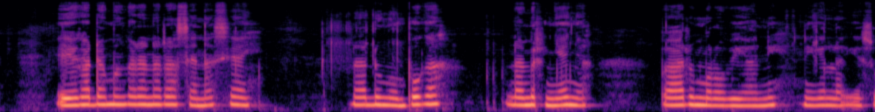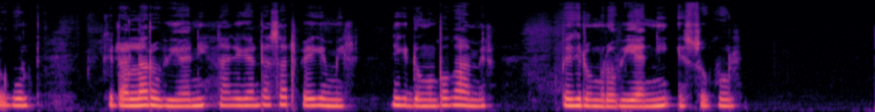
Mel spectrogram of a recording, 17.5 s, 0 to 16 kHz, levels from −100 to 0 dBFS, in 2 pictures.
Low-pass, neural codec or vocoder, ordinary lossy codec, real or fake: 14.4 kHz; none; none; real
